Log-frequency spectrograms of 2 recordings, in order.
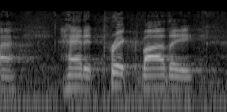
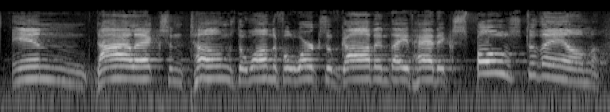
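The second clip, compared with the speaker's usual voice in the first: full-force preaching; 7 semitones higher, 10 dB louder than usual. Acted. Preacher to congregation about God's wonderful works, fervent preaching. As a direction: drive each phrase home with fervor.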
